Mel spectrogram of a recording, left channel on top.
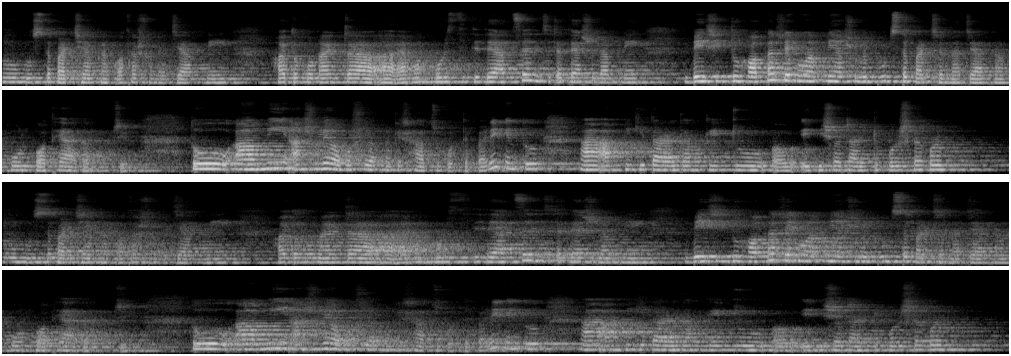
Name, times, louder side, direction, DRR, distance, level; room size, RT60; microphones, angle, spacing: voice 1, 0.0-19.5, left 3 dB, 70° left, 2 dB, 0.4 m, -21 dB
11.0 x 5.9 x 2.9 m, 2.8 s
head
